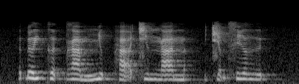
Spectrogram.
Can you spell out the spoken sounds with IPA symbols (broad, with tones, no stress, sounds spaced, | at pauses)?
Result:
ɗ ə˨˦ j k ə˨˩ t̚ ɣ a˧˩ m ɲ ə˦˥ p̚ h a̰ː˧˨ t͡ɕ ɨ˧ ŋ a˧ n | t͡ɕ ɔ̰˧˨ n s i˧ ə̯ ɣ ɨ˨˩ t̚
